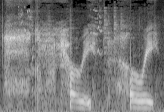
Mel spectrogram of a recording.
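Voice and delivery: hurried, scared whisper; urgent whisper. Real, not acted. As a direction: rush it under your breath. Urgent whisper while hiding.

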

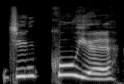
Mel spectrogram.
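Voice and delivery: wysoko, głośno i przeciągle z radości; uszczęśliwiona. A narrator's reading. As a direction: wykrzyknij szczęśliwe podziękowanie. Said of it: "zawołała uszczęśliwiona Anna". (Anna dziękuje wiedźmie, rozpromieniona i głośna)

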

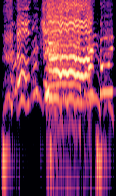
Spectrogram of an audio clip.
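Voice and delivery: slow high shouted reveal; overjoyed yell; excited shout. Retold or imitated. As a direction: shout it out, drawn out. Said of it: "then she's like".

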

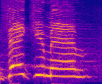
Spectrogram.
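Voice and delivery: lightly voiced polite snake. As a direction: fake courtesy from the snake. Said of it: "instead of saying".

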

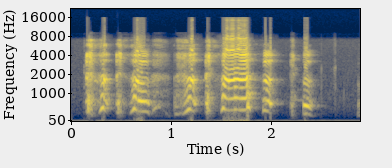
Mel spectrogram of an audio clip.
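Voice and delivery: loud, hammed-up hacking cough; mock rude cough. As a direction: cough right at them, overdone. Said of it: "I'm probably gonna do the worst impression here".

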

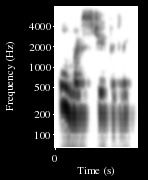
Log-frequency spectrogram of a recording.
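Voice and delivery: plain reading voice

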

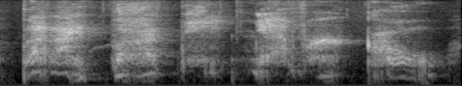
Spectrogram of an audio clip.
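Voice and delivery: hushed, playful aside; confiding whisper. Pretend. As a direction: whisper it behind the guests' backs. Confiding about guests who stayed late.

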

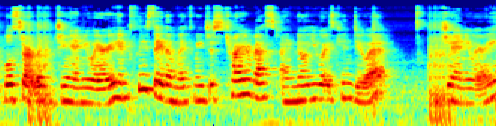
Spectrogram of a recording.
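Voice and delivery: usual speaking voice

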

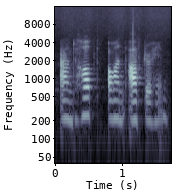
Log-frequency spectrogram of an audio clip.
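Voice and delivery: usual speaking voice

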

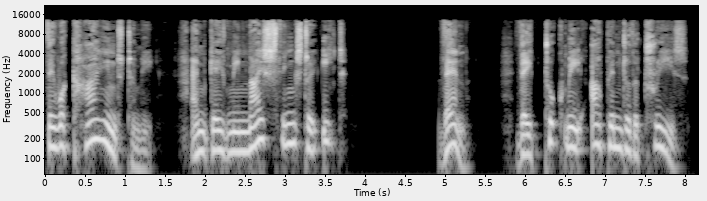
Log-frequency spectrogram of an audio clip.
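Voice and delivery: put-on high-pitched boy pouring out his story; defiant child. A narrator's reading. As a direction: protest in a high, insistent child's voice. Mowgli voiced as defiant child.

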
